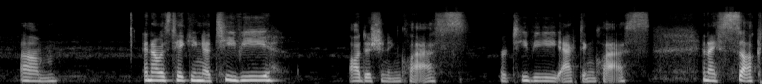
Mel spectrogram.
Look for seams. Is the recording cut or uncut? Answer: uncut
